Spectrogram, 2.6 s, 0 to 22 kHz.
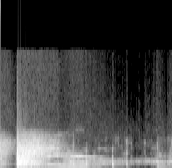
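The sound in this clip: A single sharp gunshot as a police officer fires at a fleeing man beside garbage cans in a 1950s radio crime drama. A loud crack is followed by a pained voice crying out.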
